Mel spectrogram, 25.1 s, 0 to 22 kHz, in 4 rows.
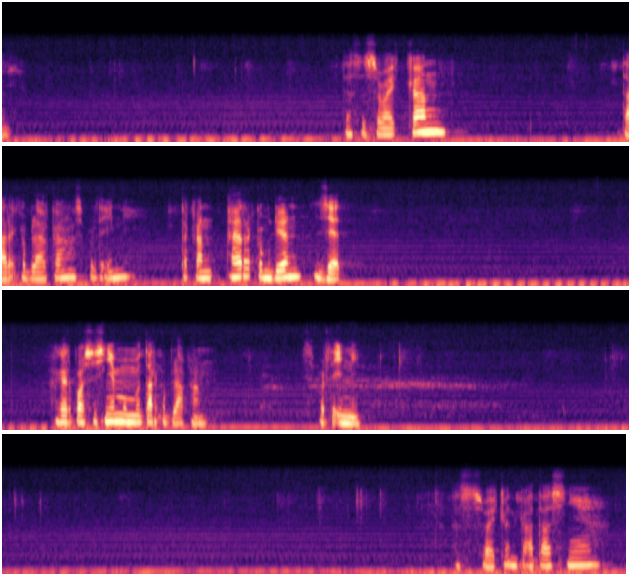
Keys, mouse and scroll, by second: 0.0 e, 2.8 middle click, 4.3 KP_1, 6.6 click, 9.7 r, 13.9 click, 13.9 middle click, 14.8 z, 15.0 middle click, 16.4 KP_3, 18.9 z, 19.6 click, 20.4 click, 22.3 right click, 22.8 shift+right click, 23.8 click.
